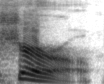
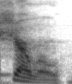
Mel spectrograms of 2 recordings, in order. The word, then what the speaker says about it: Cheryl: that part too see I just learned the word cherl we don't have no cherls in New Orleans it's Cheryl okay Cheryl Cheryl all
